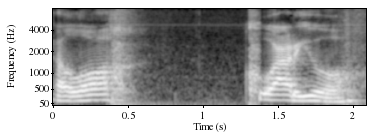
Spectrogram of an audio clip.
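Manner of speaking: deep, low, gruff and rough character voice. Narrator voices a man answering a knock at the door, in a deep, gruff voice. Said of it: "It's a very deep, gruff voice".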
